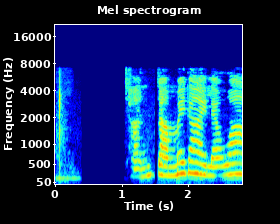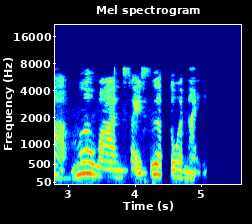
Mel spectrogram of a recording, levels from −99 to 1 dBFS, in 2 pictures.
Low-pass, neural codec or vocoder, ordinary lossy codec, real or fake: 7.2 kHz; none; none; real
